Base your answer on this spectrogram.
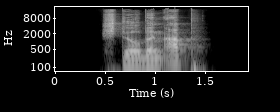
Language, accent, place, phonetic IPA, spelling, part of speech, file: German, Germany, Berlin, [ˌʃtʏʁbn̩ ˈap], stürben ab, verb, De-stürben ab.ogg
- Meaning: first/third-person plural subjunctive II of absterben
